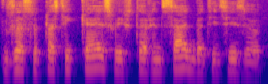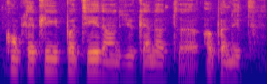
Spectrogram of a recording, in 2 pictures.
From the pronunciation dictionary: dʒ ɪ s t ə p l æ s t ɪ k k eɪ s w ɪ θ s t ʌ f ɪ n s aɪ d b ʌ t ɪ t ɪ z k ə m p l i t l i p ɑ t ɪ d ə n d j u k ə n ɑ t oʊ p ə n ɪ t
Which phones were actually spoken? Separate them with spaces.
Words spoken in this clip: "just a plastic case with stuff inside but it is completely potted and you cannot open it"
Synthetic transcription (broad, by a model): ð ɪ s ə p l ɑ s t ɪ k k eɪ s w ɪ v s t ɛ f ɪ n s aɪ d b ʌ t ɪ t ɪ z k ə p l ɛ t l i p ɑ t ɪ d ə n d j u k ə n ɑ t oʊ p ə n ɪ t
